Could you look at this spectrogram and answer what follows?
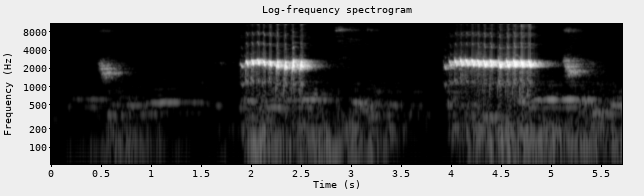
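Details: A female sooty-headed bulbul lures males with two harsh, pulsed chatters about two seconds apart, each followed by a brief soft note, and one faint short note at the start.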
